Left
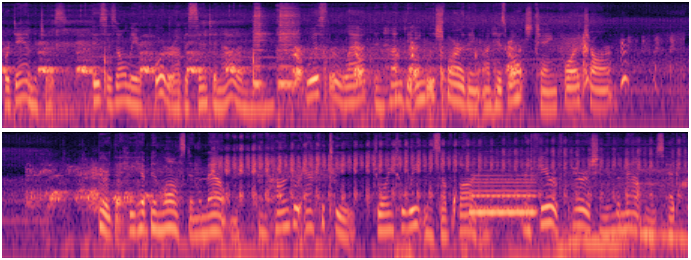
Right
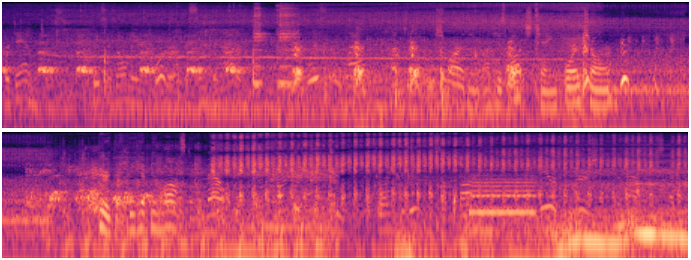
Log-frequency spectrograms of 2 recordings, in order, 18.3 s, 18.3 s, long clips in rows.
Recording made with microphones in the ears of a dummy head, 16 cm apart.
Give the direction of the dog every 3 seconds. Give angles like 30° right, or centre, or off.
centre, 30° right, 50° right, 60° right, 70° right, 70° right.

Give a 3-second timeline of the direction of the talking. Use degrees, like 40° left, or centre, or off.
60° left, 50° left, centre, 10° left, 50° left, 60° left.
